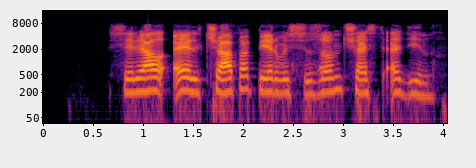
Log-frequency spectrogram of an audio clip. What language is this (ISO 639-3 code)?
rus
